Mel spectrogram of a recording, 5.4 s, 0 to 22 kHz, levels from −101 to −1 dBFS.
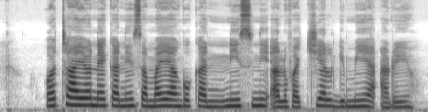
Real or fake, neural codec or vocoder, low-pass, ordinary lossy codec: real; none; none; none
